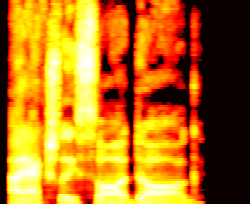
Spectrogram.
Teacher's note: I can't see an R, but I said an R, and that is because we have a feature called an intrusive R.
